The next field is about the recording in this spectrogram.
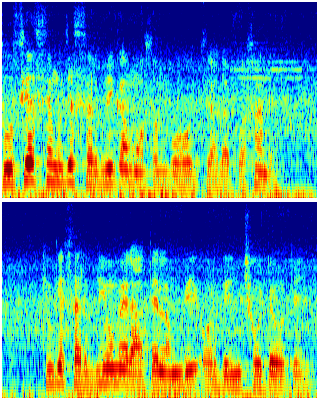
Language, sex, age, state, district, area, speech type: Urdu, male, 45-60, Maharashtra, Nashik, urban, spontaneous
